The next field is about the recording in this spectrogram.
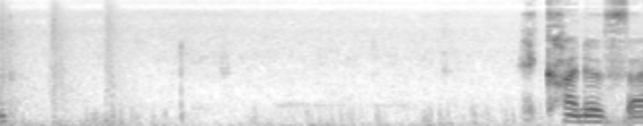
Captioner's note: wind whooshing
